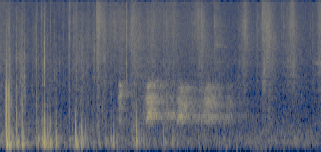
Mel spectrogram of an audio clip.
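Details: Horse: quick clip-clop hoofbeats at the start, then a drawn-out, even, harmonic whinny lasting about a second and a half, followed by soft shuffling.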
